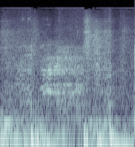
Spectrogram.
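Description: Live blues band playing between vocal lines: a heavy bass line and drum hits, with an electric guitar phrase about halfway through.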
